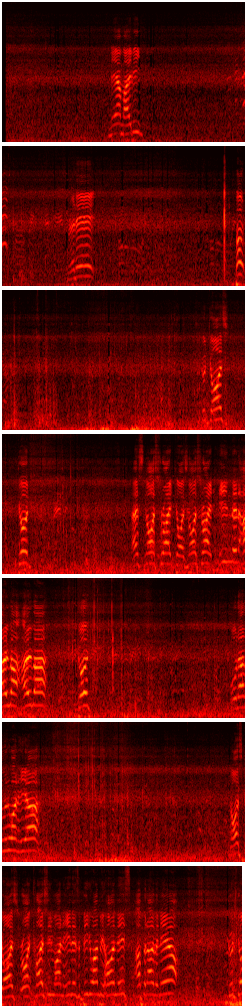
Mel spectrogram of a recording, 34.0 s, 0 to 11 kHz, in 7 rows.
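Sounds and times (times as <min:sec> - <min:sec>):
rushing whitewater: 0:00.1 - 0:33.9
shallow surf washing: 0:00.1 - 0:33.9
distant shout: 0:04.5 - 0:06.8
wind buffeting microphone: 0:09.4 - 0:33.9.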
